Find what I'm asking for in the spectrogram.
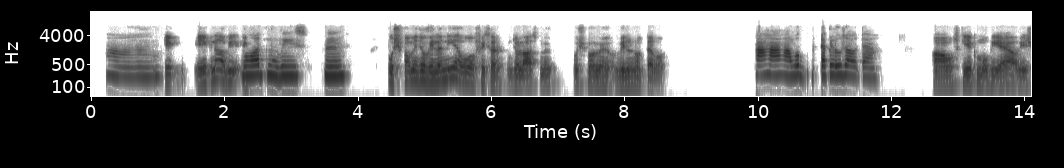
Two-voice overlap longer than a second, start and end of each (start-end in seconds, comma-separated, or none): none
